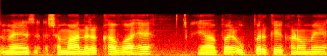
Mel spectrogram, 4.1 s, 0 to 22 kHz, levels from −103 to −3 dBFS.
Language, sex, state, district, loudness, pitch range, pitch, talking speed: Hindi, male, Rajasthan, Bikaner, -18 LUFS, 130-155 Hz, 145 Hz, 160 wpm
